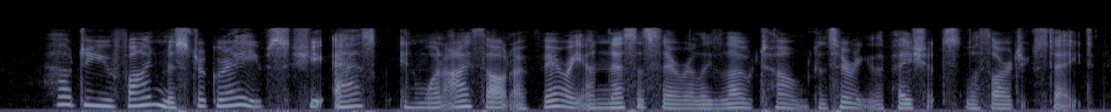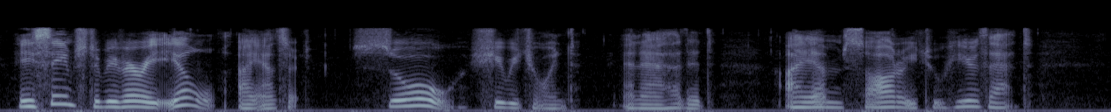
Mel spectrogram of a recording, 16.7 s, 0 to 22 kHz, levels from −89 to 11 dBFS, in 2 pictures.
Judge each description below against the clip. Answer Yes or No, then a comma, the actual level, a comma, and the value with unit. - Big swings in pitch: Yes, wide, 6.0 semitones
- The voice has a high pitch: No, medium, 175 Hz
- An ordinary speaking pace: Yes, average, 150 wpm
